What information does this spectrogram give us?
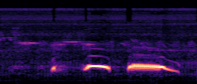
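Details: Decoy spotted dove used to lure wild birds into answering. A soft pickup note leads into a steady coo and then a longer, drawn-out coo that slides downward. A final note starts just as the sound ends.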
